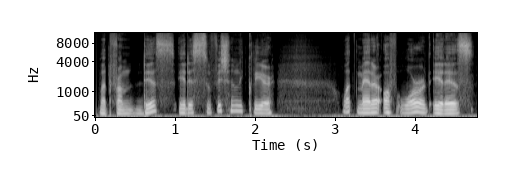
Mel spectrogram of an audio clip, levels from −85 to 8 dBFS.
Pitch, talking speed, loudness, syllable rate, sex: 125 Hz, 165 wpm, -16 LUFS, 4.6 syllables/s, male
